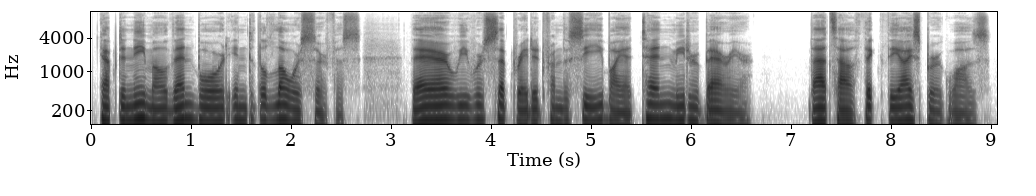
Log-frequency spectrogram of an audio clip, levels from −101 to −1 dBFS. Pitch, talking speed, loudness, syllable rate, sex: 110 Hz, 170 wpm, -21 LUFS, 5.4 syllables/s, male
